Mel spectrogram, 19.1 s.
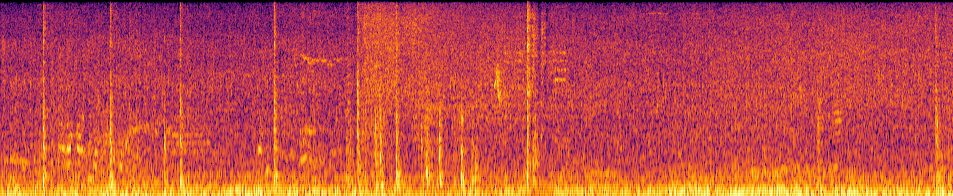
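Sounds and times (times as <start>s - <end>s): chicken sizzling in oil: 0.0s - 19.0s
low rumble of gas flames: 0.0s - 19.0s
metal utensils clanking on woks: 10.4s - 11.1s.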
